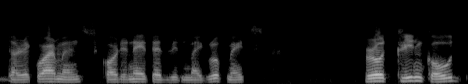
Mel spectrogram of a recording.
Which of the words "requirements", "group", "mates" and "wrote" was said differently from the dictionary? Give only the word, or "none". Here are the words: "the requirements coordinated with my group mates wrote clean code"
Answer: none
